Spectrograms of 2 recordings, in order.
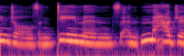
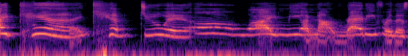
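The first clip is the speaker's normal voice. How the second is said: very high, self-pitying, complaining whine. Recapping a show, imitating the newly married wife, mocking whiny voice. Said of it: "puts on this whiny voice".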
